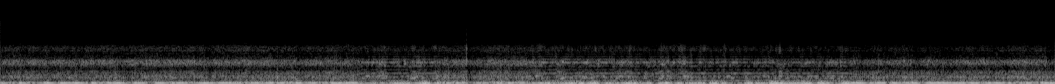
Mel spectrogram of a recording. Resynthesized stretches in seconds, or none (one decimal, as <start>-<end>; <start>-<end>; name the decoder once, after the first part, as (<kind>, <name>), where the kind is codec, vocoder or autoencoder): 3.6-4.4 (vocoder, BigVGAN v2); 5.3-8.5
